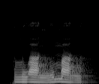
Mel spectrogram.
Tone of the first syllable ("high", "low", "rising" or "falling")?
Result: low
